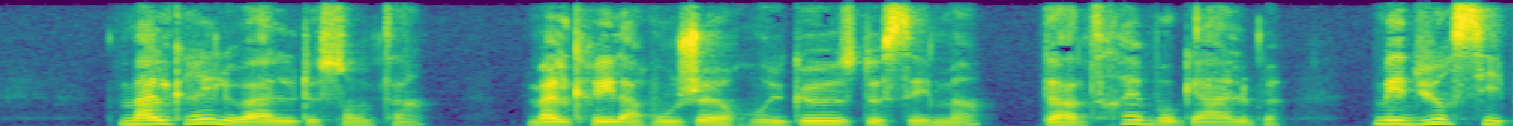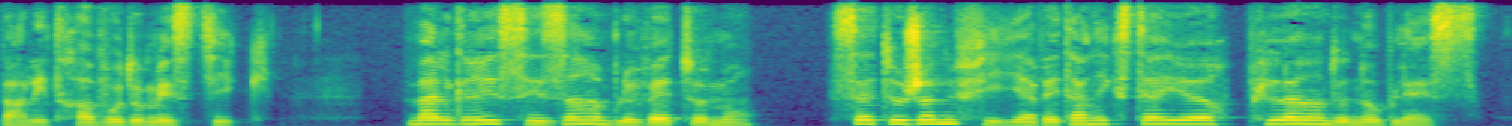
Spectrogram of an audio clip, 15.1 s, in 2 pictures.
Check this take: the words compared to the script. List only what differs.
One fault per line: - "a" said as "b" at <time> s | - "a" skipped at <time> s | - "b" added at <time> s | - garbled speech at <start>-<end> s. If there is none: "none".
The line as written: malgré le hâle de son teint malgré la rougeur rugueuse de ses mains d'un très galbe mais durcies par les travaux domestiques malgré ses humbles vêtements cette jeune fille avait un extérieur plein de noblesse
- "beau" added at 5.7 s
